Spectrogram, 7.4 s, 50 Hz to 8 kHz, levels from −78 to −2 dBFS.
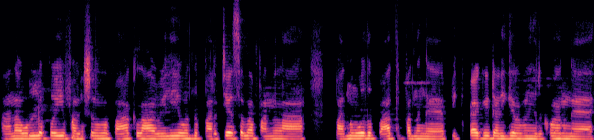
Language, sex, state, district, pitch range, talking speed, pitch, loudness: Tamil, male, Karnataka, Chamarajanagar, 145-160 Hz, 135 wpm, 150 Hz, -20 LUFS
